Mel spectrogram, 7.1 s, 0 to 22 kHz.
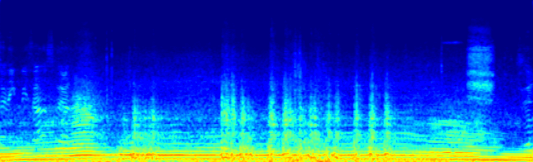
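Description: A 1999 VW Gol G2 with a 1.0 8V engine and an HKS muffler rumbles loudly at idle on a city street, a deep, steady, close burble with a few light throttle blips.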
